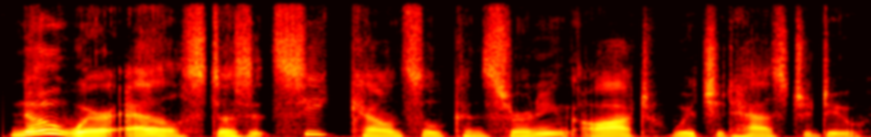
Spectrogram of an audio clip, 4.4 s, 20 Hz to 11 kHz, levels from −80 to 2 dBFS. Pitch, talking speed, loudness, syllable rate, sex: 165 Hz, 180 wpm, -19 LUFS, 4.6 syllables/s, female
